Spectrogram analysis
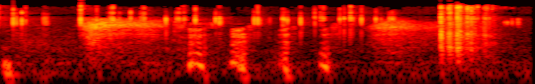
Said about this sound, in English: Yeah, that's snake eyes, guys. So that's what, a five.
